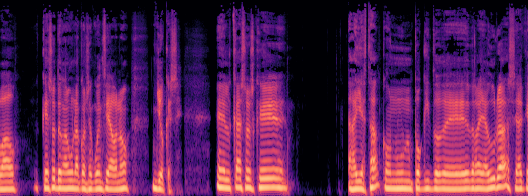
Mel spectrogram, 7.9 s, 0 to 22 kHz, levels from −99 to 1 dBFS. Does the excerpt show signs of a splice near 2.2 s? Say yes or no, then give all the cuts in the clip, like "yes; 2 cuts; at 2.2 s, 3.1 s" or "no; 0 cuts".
yes; 1 cut; at 2.2 s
